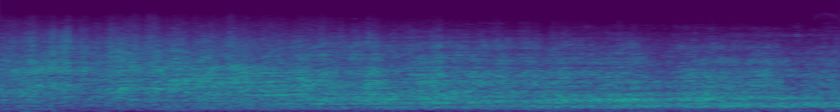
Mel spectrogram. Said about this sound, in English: This is another jet flyby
